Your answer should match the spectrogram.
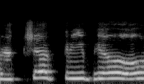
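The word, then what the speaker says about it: रक्षितृभ्यो: रक्षत्रिभ्यो अभी नमः। भी नहीं आया। रक्षी, पहले इतना बोलो, रक्षी। रक्षित्रिभ्यो नमः। ठीक है। क्ष में छोटी की जो मात्रा है उसका भी उच्चारण आना चाहिए। और एक बार शुरू से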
